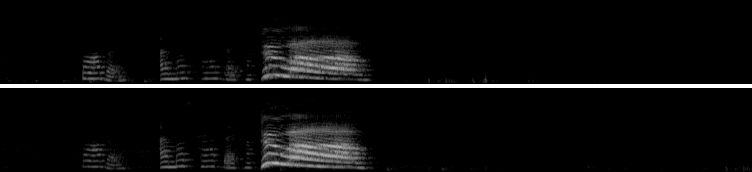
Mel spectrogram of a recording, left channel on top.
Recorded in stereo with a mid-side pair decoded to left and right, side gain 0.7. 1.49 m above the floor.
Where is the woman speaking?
40° left, 0.6 m; by 2.5 s 60° right, 0.9 m.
